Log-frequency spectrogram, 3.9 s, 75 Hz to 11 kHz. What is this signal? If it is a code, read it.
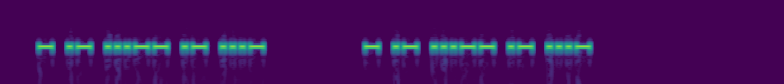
Morse code, heard as a keyed tone, about 51 wpm, 700 Hz. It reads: TA3AV TA3AV
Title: DXCC-100 Call Signs - 5 Characters - Repeated 2x - 50wpm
